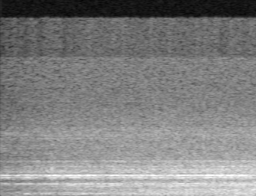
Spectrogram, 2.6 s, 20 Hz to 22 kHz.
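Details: 2013 Tesla Model S P85 climate control switched on remotely from phone after blower resistor and DC/DC converter replacement: soft rushing airflow builds smoothly within a second, even steady tone, no rattle or whine; healthy blower.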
